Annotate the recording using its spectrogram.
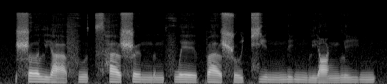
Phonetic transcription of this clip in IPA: ʂ ɤ˦ l j ä̰˨˩ f u˨˦ t͡sʰ ä˥˨ ʂ ɻ̩˥˨ n̪ ə˨˦ n f w e˥˨ ɪ̯ p ä˥˨ ʂ u˨˦ t͡ɕ i˥˨ n n̪ i˥˨ ŋ l j ɑ˨˦ ŋ l i˦ ŋ

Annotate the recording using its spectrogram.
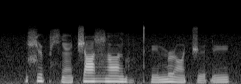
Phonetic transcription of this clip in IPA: ɕ ʉ˥ p ç ɛ̃˩˧ t͡ʃ ɑ˥ ɮ ɑ̃˥ ɡ ṳ˩ t̪ʰ y˧˥ m ɹ ɔ̃˧ t͡ʃ ʉ˩ ɗ y˧

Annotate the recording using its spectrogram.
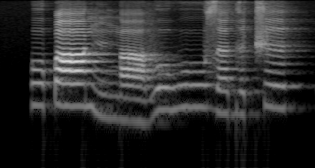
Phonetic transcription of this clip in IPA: ʊ˦ ɓ aː˦ ŋ ĩ˨ ŋ aː˨ v o˦ w uː˦ z ɛ˦ ɡ ɪ˦ t͡ʃ ɪ˦

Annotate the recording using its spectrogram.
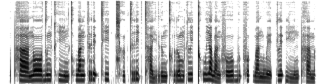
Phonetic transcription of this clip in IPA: pʰ aː˨˩ n ɔː˧ d u˧ n kʰ iː˨˩ n kʰ w a˧ ŋ k r e˥˩ ʔ tʰ iː˦˥ k̚ t͡ɕʰ ɯ˨˩ k̚ t r i˥˩ ʔ tʰ a˨˩ j r ɯ˧ ŋ kʰ r o˥˩ m k l i˥˩ t̚ kʰ w i˥˩ a̯ w a˨˩ ŋ f oː˦˥ b u˦˥ ʔ f o˦˥ k̚ b a˧ n w eː˨˩ t̚ k l e˥˩ ʔ j iː˩˦ n pʰ a˧ m

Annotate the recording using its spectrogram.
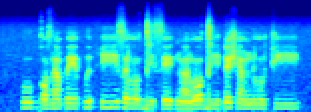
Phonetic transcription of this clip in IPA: u˨˦ ɡ ɔ˨ z ã˧ p eː˧ p ɨ˦ h iː˦ z ə˧ l o˧ d i˨ s eː˧ ɡ ã˨ l ɔ˦ d iː˧ ɗ ɛ˦ ʃ ã˧ ŋ ɨ˧ l u˨˦ t͡ʃ iː˧

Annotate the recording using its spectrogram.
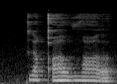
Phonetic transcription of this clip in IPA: k ɨ qʼ ʌ w ðˤ ʌ

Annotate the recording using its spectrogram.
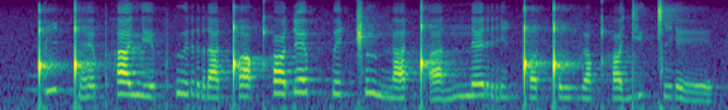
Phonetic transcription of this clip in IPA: ɡ͡ǃ i˦ ɡ͡ǃ ɛ˨ pʰ a˧ lʲ ɛ˨ pʰ ɯ˧ r a˨ ǃ ʌ˧ qʰ u˦ ɗ ɛ˦ pː e˦ ǁ ɯ˦˨ ŋ a˨˦ ǃʼ a˨ nː ɛ˧ r i˨ ǃ ʌ˨ ǃ ɯ˨ v i˨ qʰ ɯ˨ dʲ ɯ˦ ǀ i˧ ɾ e˨

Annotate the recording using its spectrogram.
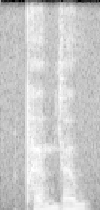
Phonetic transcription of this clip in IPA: pʰ ɐ˨ m j ɐ˨ w

